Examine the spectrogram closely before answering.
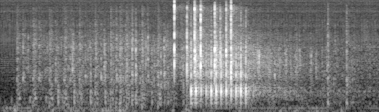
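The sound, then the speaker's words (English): Gunfire during a military raid toward a refugee camp in the West Bank: a sudden rapid burst of many sharp, cracking shots in quick succession, loud over a low background rumble, then trailing off to a few scattered pops. “And again, if there's no Qassam fighters or there's no Hamas fighters in this area, he's doing the shooting.”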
